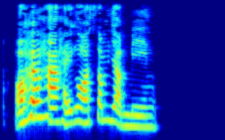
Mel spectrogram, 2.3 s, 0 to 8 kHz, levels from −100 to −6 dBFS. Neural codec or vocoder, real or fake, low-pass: none; real; 7.2 kHz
